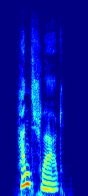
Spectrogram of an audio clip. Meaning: handshake
- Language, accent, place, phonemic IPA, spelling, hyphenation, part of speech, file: German, Germany, Berlin, /ˈhantˌʃlaːk/, Handschlag, Hand‧schlag, noun, De-Handschlag.ogg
